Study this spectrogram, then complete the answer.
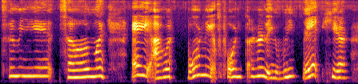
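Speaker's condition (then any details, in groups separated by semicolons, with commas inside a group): Cerebral palsy; muscle spasm medication, pain medication; speech affected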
